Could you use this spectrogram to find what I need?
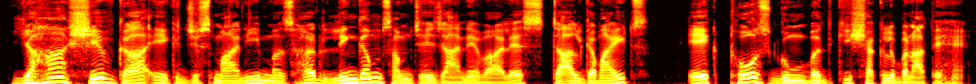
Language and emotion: Urdu, neutral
